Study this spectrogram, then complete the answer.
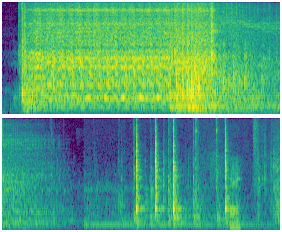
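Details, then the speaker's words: Diesel on a scrap-yard communication tower, unstarted for years: the starter churns about two and a half seconds, winds down without catching, then light clicks. No fuel at the injectors is suspected and the injector pump is next checked, unconfirmed. "you want to see if there's fuel in there because if we're not getting that fuel to that to right here it's not going to crank"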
